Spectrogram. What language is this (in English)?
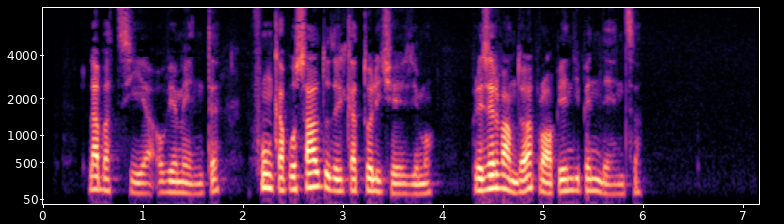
Italian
